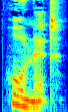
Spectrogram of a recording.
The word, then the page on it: hornet: British English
